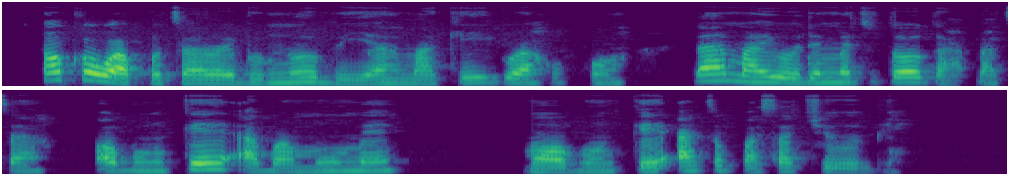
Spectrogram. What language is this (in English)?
Igbo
